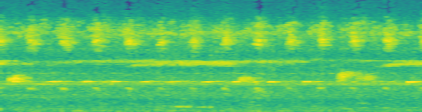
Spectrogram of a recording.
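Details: A cicada at night gives a steady, high-pitched shrill buzz that pulses faintly without pause.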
